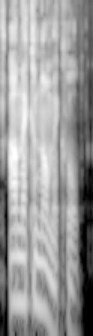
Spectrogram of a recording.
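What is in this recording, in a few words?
"uneconomical", British English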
